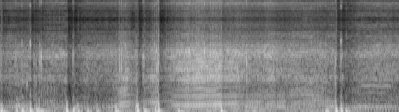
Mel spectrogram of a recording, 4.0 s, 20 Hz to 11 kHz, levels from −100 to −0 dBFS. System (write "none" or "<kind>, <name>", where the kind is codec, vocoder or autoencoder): none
